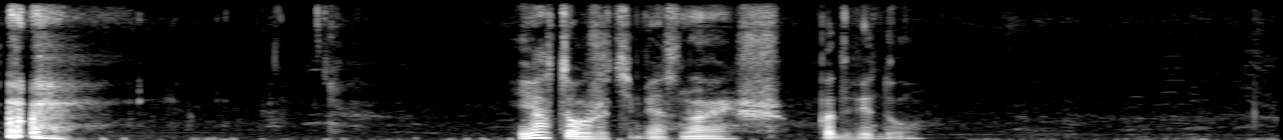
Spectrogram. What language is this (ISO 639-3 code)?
rus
